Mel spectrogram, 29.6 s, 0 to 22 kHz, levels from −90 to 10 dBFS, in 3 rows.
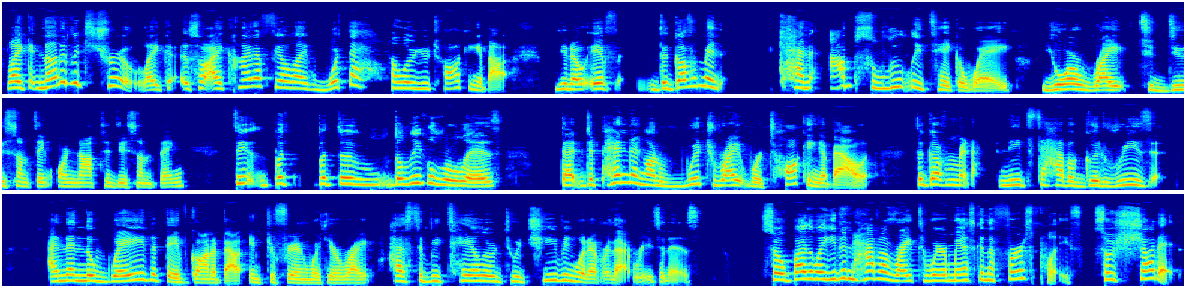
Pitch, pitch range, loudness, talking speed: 235 Hz, 195-280 Hz, -21 LUFS, 210 wpm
